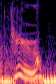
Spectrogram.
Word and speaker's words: Hugh: Hugh Grant, although it's spelt who, sort of.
